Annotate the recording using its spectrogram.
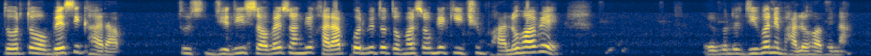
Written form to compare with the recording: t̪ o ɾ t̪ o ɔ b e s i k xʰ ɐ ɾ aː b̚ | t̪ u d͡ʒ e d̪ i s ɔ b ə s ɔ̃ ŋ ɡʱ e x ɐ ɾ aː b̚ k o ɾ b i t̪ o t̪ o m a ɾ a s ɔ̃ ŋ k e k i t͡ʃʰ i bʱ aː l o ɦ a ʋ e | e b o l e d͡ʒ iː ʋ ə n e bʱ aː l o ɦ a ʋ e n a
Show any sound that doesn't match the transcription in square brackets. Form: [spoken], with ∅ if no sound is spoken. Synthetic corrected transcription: t̪ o ɾ t̪ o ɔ b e s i k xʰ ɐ ɾ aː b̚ | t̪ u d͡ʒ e d̪ i s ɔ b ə s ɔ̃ ŋ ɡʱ e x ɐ ɾ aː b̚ k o ɾ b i t̪ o t̪ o m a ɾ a s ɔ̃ ŋ [ɡ] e k i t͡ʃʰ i bʱ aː l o ɦ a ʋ e | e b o l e d͡ʒ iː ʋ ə n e bʱ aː l o ɦ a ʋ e n a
